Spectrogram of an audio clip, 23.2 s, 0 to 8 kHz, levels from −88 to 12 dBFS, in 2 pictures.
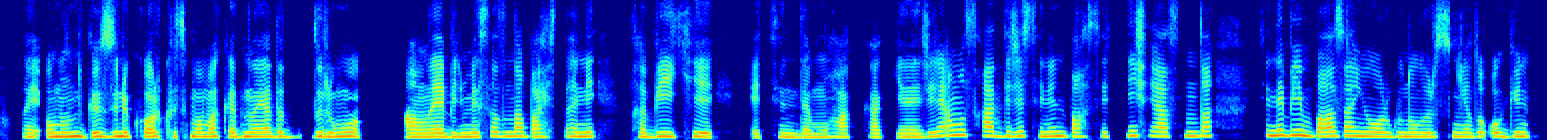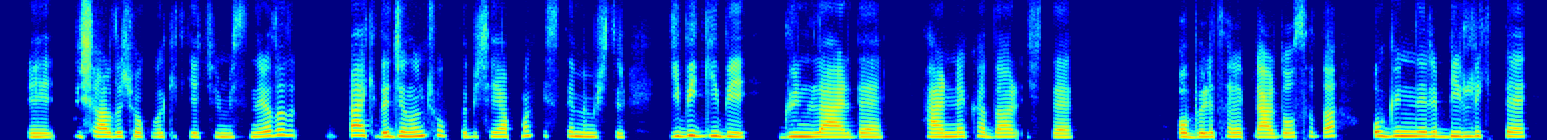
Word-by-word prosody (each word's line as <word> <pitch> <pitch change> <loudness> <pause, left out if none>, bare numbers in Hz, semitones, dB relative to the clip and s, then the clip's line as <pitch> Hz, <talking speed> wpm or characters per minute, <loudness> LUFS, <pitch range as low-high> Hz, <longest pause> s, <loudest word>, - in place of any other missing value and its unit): hani, 200 -3 -3
onun 220 +2 +7
gözünü 230 +2 +4
korkutmamak 225 +1 +1
adına 225 +1 +3
ya 230 0 +3
da 230 - +1 0.2
durumu 230 0 +3 0.3
anlayabilmesi 215 +2 +2
adına, 245 0 0
başta, 220 +1 -4
hani, 235 +1 +2 0.3
tabii 225 +1 +1
ki 215 0 +1 0.3
etin 195 +1 -5
de 200 - -1
muhakkak 195 0 -4
yeneceği 200 +5 -1
ama 300 +2 +3
sadece 255 -3 -1
senin 245 -1 +1
bahsettiğin 230 +3 -4
şey 270 -2 -7
aslında 250 +2 -2 0.4
ne 280 +1 +6
bileyim, 290 -3 +5
bazen 250 +2 +2
yorgun 230 -2 +1
olursun 220 +1 -2
ya 220 -1 -2
da 225 - -1
o 225 -1 0
gün, 235 +1 -1 0.3
eee, 205 0 -1 0.2
dışarıda 225 0 +1
çok 225 -1 -5
vakit 215 +2 -9
geçirmişsin 210 0 -6
ya 250 +4 +2
da 305 -2 -1 0.4
belki 280 -5 +3
de 225 - +5
canın 240 +2 +4
çok 280 -3 -8
da 220 - -5
bir - - -11
şey 225 +2 -4
yapmak 235 +5 -3
istememiştir 225 -5 -3 0.3
gibi 245 +3 +3
gibi 235 -4 +2 0.3
günlerde, 215 -1 +3 0.3
her 215 -2 +2
ne 225 +1 +1
kadar, 215 -3 -2
işte, 200 0 -5 0.8
o 220 -3 +2
böyle 215 +1 +3
taleplerde 215 -2 -1
olsa 225 +2 -7
da, 245 +3 0 0.3
o 245 -1 +3
günleri 245 -2 +3
birlikte, 235 -1 0
225 Hz, 165 wpm, -21 LUFS, 215-245 Hz, 0.8 s, onun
